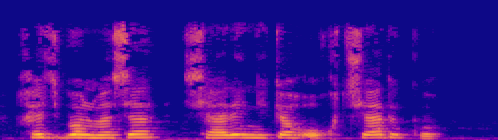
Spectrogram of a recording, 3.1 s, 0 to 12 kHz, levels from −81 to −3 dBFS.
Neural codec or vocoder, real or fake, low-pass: none; real; 9.9 kHz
